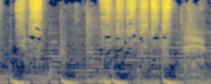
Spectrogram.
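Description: A fine-grit nail file rubbing across a thumbnail in short strokes, filing off leftover gel from the nail surface. The filing is faint, under soft background music.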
